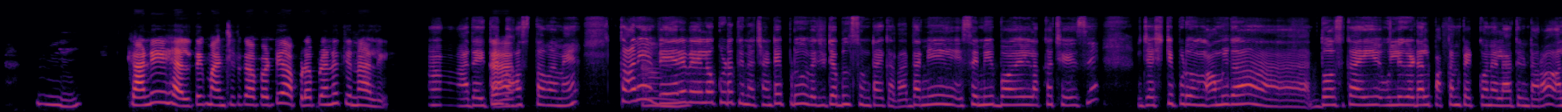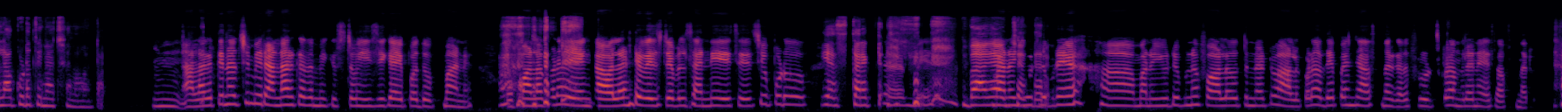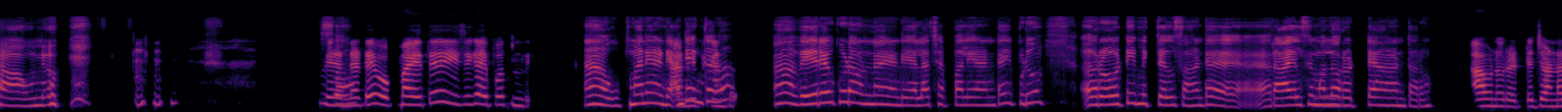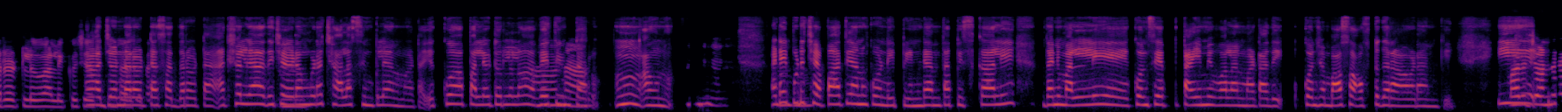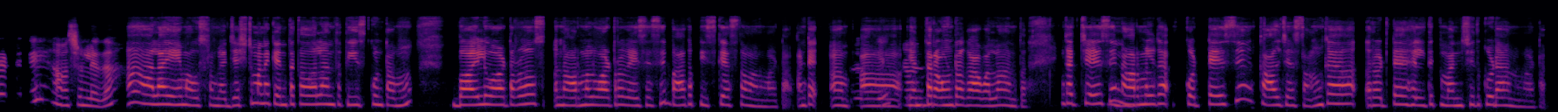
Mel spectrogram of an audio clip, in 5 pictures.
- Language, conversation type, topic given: Telugu, podcast, సింపుల్‌గా, రుచికరంగా ఉండే డిన్నర్ ఐడియాలు కొన్ని చెప్పగలరా?
- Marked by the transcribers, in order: other background noise; in English: "హెల్త్‌కి"; in English: "వేలో"; in English: "వెజిటబుల్స్"; in English: "సెమీ బాయిల్డ్"; in English: "జస్ట్"; in English: "ఈసీగా"; chuckle; in English: "వెజిటబుల్స్"; in English: "యెస్. కరెక్ట్"; in English: "యూట్యూబ్"; chuckle; in English: "యూట్యూబ్‌నే ఫాలో"; in English: "ఫ్రూట్స్"; tapping; laughing while speaking: "ఆ! అవును"; chuckle; in English: "సో"; in English: "ఈసీగా"; sniff; drawn out: "అంటే"; in English: "యాక్చువల్‌గా"; in English: "సాఫ్ట్‌గా"; in English: "జస్ట్"; in English: "బాయిల్డ్"; in English: "నార్మల్"; in English: "రౌండ్‌గా"; in English: "నార్మల్‌గా"; in English: "హెల్త్‌కి"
